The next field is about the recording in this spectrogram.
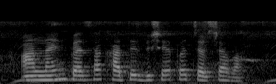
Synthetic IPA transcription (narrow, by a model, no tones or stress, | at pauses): aːnlaːɪnpɛːsakʰaːt̪ɪɾʋɪʃəjpɐɾt͡ʃɐɾt͡ʃaʋaː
